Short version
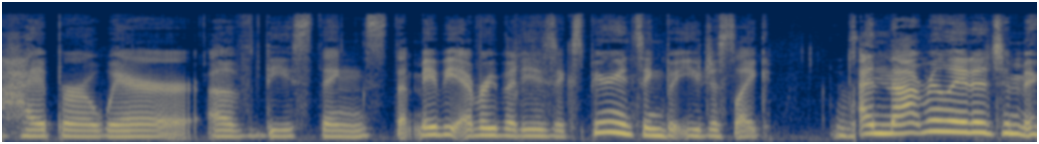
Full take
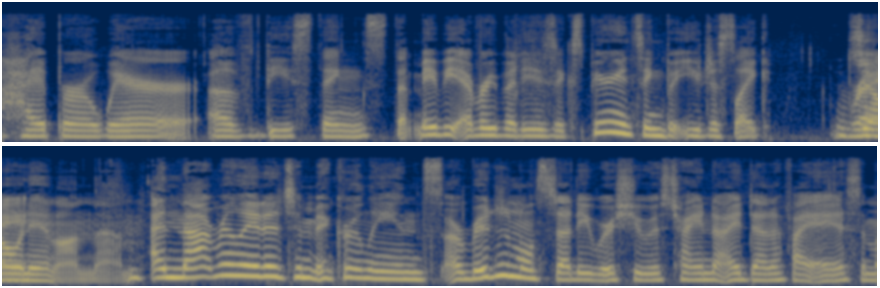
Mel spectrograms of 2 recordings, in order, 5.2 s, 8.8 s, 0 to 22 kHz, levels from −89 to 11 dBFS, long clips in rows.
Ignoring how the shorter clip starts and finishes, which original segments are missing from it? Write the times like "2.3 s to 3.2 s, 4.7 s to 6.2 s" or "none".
4.3 s to 5.1 s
